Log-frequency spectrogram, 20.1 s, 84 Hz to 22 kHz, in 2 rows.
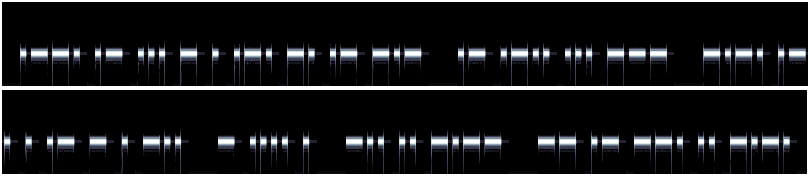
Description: Morse code, heard as a keyed tone, about 18 wpm, 750 Hz. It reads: PASTERNAK ALSO CREATED THE DIY MAGIC
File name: Archive / 18 WPM / 18WPM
